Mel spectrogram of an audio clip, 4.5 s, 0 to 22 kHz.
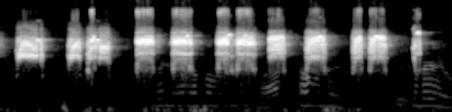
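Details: Harsh rasping calls of a black francolin at a 2022 calling tournament, about a dozen short grating bursts in quick uneven succession, with low male voices murmuring beneath.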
